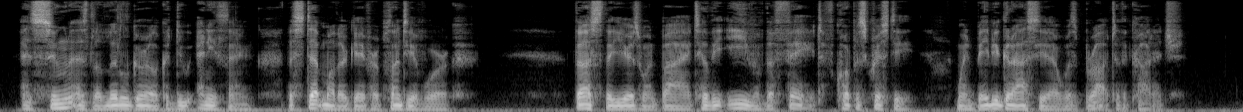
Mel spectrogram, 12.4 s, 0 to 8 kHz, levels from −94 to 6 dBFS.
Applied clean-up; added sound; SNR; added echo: none; none; none; none.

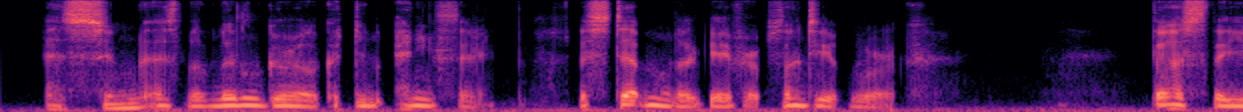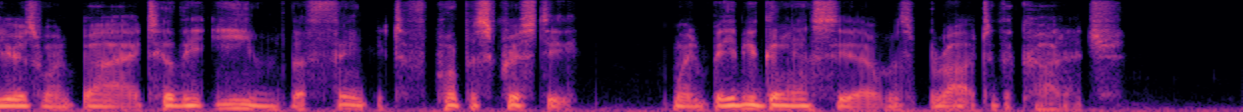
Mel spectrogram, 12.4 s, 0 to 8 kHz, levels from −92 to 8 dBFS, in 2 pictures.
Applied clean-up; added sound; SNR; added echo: neural diffusion model UNIVERSE++.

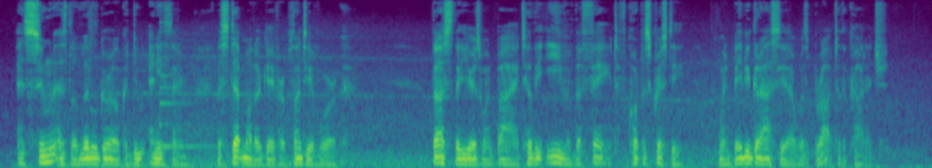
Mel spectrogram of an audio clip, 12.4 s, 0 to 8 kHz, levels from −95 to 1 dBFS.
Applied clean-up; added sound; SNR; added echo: none; Plucked string instrument + Fixed-wing aircraft, airplane; 17 dB; none.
